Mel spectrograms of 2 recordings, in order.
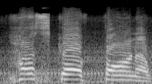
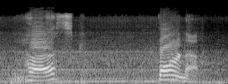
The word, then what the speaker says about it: Husqvarna: pulley for God's sake pronounce the name right it is not Husqvarna with an a its husk corn up and guess what it's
